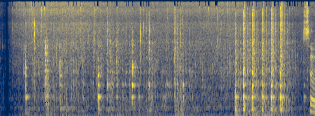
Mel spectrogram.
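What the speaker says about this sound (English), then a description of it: "So here I have sauteed the red onions and the garlic together" Red onions and garlic sauté in a pot, a close sizzle punctuated by repeated clanking stirs, with a denser burst of scraping near the end.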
